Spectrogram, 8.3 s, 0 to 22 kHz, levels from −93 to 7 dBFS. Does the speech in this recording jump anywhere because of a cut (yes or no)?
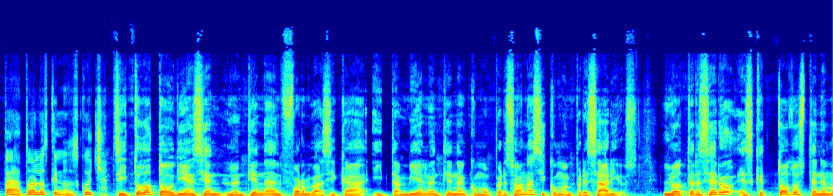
yes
